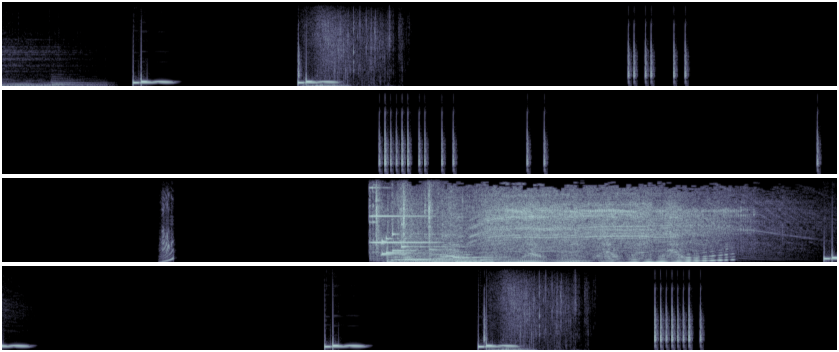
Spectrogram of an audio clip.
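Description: Short electronic chimes sound.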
